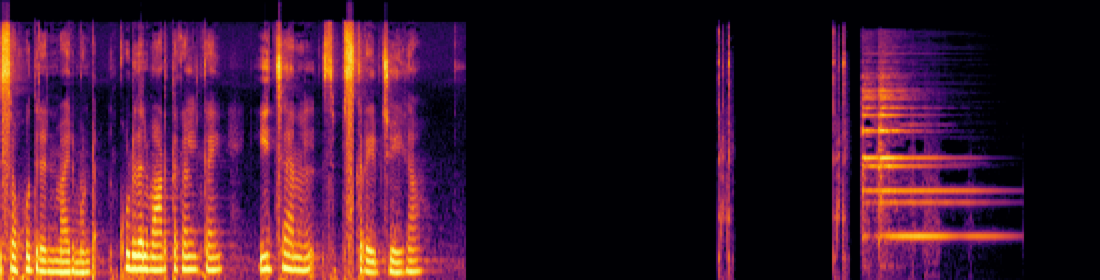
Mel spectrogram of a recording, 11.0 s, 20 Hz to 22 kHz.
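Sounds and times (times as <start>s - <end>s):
notification bell chime: 8.6s - 10.2s.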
